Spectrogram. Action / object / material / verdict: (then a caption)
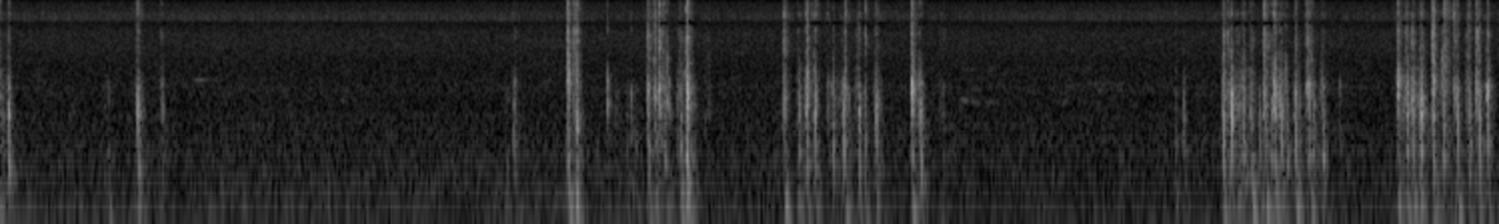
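tap / mechanical keyboard with plastic keycaps / plastic / none. Fingertips type slowly on a cream mechanical keyboard fitted with sculpted plastic cat and paw keycaps. Short, dry clacks come in irregular bursts separated by quiet pauses, each keystroke dying away almost at once with a soft, low body under a brief bright tick.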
